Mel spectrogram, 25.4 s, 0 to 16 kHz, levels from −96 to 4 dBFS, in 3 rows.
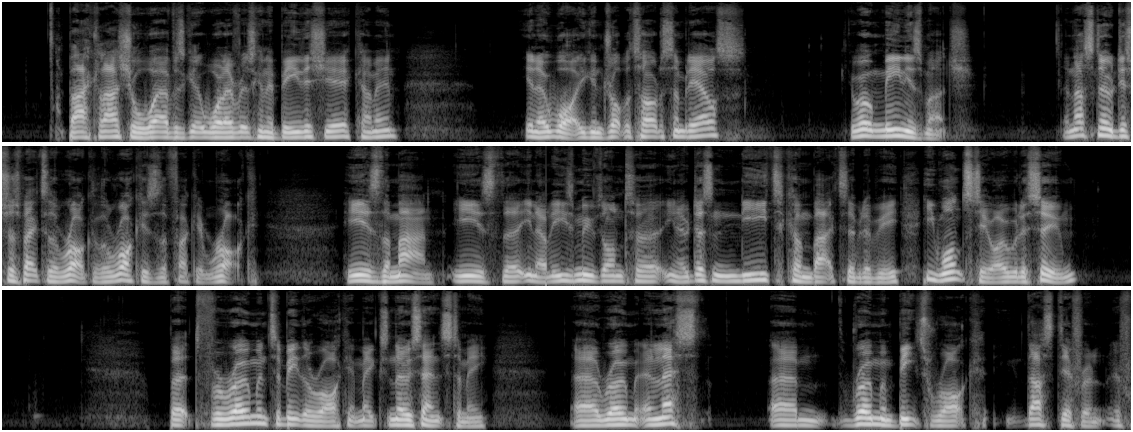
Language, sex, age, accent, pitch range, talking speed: English, male, 30-49, British, 125-145 Hz, 220 wpm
